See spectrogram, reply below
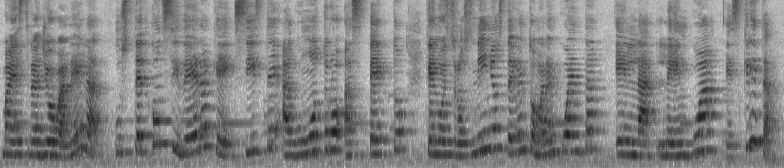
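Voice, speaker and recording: A woman teacher explaining punctuation to children in a slow, deliberate classroom manner. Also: high voice, expressive, slight background noise. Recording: echoey room with faint music.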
